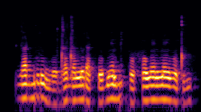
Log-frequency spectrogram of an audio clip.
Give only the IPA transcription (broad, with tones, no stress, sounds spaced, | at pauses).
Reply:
ɡ a˦ ɡ͡b u˦ ɾ u˦˨ w o˨ d a˨˦ d a˧ n o˧ ɾ a˨ k͡p o˨˦ b ɛ̃˦ b i˧ k ɔ̃˨ h ɔ̃˧ w ɛ̃˦ n ɛ̃˦ ɡ ɔ̃˦˨ t i˨˦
